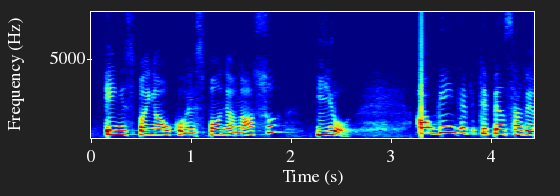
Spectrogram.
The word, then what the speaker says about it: yo: do local da pronúncia Quando você estiver na Espanha maior parte da Espanha o y que o Yo é y o ele vai ser pronunciado como i o y é pronunciado como I aqui na América na maioria da América ele é pronunciado como J então para você não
